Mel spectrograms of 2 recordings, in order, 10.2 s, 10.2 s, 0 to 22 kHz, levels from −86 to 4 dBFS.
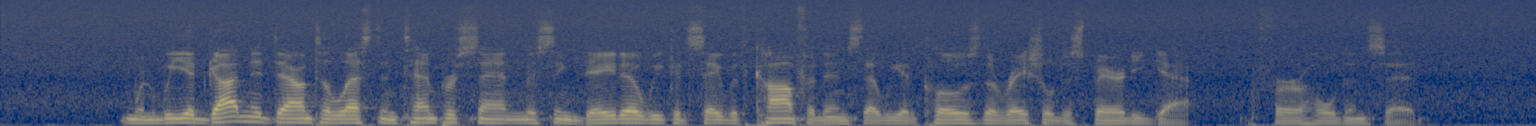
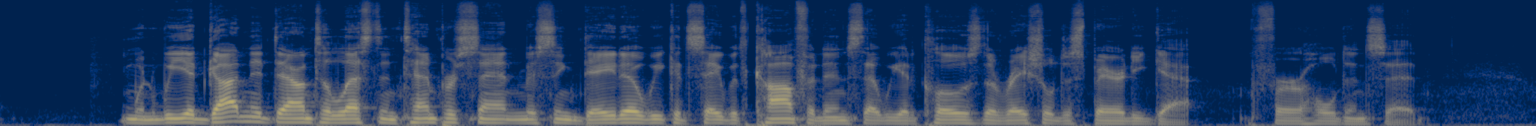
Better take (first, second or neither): second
